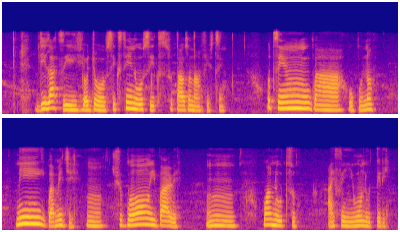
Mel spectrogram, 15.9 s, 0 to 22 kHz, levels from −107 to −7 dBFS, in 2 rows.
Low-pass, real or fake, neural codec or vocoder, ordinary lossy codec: 7.2 kHz; real; none; Opus, 64 kbps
